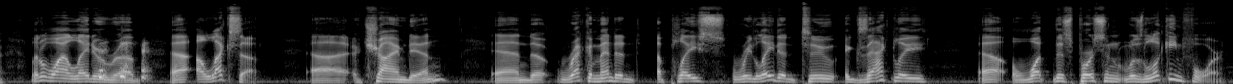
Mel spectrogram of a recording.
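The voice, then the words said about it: Boston accent. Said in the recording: “there's my Boston accent chiming in there”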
